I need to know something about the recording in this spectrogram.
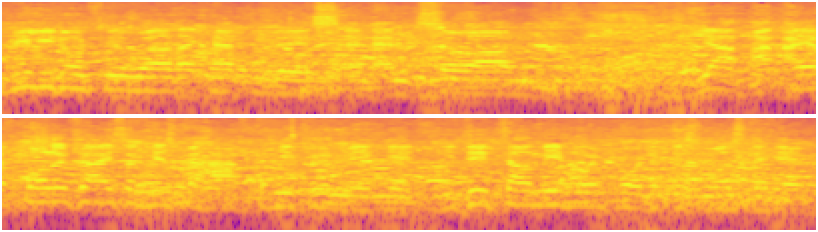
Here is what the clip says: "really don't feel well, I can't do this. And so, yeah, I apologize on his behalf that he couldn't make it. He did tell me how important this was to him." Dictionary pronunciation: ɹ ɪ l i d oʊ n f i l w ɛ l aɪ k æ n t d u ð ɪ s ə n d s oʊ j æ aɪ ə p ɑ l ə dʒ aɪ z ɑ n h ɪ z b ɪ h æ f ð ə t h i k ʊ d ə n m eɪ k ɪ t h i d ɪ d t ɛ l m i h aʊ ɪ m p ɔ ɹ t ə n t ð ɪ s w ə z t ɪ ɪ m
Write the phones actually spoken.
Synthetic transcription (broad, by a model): ɹ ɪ l i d oʊ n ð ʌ w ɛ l aɪ k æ n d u ð ɪ s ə n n s oʊ j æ aɪ ə p ɑ l ə dʒ aɪ z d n ɪ z b ɪ h æ f ð ə t h i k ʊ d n m eɪ k ɪ t h i d ɪ d t ɛ l m i h aʊ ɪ m p ɔ ɹ t n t ð ɪ s w ə z t ɪ ɪ m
